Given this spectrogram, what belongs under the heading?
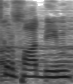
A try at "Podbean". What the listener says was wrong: it's bean with an N, like coffee bean.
